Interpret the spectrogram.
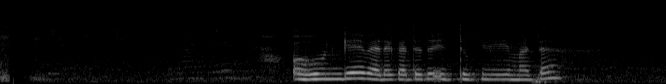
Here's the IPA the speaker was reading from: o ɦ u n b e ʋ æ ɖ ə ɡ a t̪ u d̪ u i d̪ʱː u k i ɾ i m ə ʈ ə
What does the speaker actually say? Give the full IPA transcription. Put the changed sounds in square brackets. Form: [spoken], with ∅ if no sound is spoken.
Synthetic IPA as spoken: o ɦ u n [ɡ] e ʋ æ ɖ ə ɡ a t̪ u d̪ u i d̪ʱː u k i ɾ [iː] m ə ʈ ə

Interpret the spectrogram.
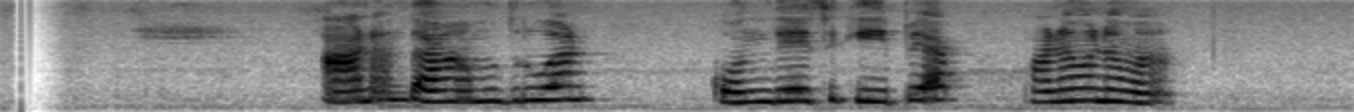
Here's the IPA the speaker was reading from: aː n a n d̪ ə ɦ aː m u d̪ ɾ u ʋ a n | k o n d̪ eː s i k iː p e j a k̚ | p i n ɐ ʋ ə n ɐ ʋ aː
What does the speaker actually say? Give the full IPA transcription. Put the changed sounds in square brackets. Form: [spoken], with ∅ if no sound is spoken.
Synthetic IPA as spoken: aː n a n d̪ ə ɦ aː m u d̪ ɾ u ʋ a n | k o n d̪ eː s i k iː p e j a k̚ | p [a] n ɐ ʋ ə n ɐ ʋ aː

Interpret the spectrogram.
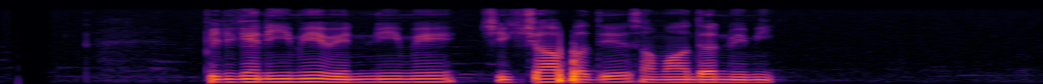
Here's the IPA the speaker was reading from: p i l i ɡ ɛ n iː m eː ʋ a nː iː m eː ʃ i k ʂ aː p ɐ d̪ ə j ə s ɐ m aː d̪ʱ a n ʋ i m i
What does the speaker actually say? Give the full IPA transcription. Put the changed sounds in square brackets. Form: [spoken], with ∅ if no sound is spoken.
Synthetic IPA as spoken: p i l i ɡ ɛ n iː m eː ʋ [e] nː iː m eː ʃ i k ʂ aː p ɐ d̪ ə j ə s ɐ m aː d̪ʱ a n ʋ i m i

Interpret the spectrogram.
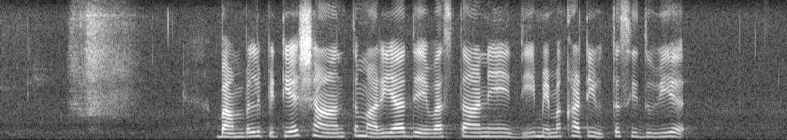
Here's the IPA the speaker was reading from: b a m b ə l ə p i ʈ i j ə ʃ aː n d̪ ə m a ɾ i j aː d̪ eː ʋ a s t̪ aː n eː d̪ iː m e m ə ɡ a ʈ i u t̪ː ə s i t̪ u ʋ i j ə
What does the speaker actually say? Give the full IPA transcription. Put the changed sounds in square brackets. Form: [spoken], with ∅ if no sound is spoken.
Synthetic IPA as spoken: b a m b ə l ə p i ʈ i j ə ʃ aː n [t̪] ə m a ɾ i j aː d̪ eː ʋ a s t̪ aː n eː d̪ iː m e m ə [k] a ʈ i u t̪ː ə s i [d̪] u ʋ i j ə

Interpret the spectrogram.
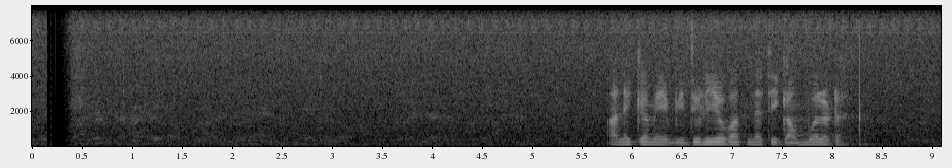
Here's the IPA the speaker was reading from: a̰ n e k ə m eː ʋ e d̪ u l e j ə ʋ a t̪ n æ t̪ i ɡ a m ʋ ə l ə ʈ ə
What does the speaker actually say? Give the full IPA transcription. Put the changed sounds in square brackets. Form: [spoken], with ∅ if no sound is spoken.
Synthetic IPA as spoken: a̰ n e k ə m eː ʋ [i] d̪ u l [i] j ə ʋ a t̪ n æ t̪ i ɡ a m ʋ ə l ə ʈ ə

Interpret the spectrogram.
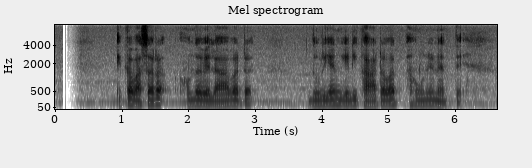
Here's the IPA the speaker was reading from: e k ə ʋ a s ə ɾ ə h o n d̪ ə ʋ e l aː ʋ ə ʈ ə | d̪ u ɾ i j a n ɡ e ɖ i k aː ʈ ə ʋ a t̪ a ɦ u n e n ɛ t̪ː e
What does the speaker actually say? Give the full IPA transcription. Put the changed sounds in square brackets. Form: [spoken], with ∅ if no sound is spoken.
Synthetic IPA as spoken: e k ə ʋ a s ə ɾ ə h o n d̪ ə ʋ e l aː ʋ ə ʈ ə | d̪ u ɾ i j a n ɡ e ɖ i k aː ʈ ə ʋ a t̪ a ɦ u n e n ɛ t̪ː e

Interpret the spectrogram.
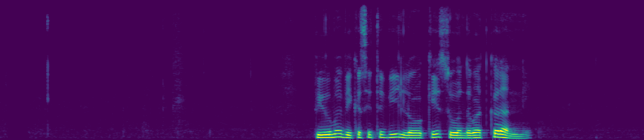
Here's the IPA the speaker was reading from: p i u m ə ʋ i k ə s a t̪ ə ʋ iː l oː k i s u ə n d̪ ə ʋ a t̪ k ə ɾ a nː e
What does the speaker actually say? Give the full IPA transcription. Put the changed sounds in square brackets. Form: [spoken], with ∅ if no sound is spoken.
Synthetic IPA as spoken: p i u m ə ʋ i k ə s [i] t̪ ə ʋ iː l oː k [e] s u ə n d̪ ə ʋ a t̪ k ə ɾ a nː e

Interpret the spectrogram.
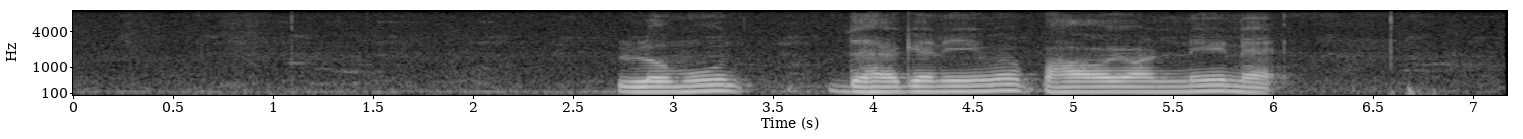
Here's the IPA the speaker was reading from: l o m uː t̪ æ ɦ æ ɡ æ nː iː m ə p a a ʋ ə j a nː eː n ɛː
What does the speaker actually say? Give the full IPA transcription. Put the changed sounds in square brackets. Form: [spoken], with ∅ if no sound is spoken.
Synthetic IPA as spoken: l o m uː [d̪] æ ɦ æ ɡ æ [n] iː m ə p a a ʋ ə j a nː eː n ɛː

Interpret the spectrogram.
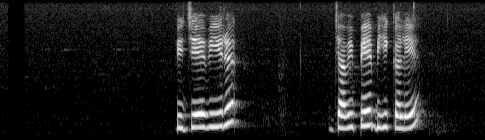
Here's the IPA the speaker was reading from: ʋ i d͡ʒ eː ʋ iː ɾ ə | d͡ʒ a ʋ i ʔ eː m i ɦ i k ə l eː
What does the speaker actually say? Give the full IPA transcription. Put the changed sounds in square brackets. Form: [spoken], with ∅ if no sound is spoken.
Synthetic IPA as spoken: ʋ i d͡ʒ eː ʋ iː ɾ ə | d͡ʒ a ʋ i [p] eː [b] i ɦ i k ə l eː

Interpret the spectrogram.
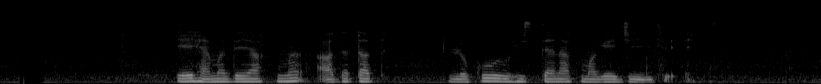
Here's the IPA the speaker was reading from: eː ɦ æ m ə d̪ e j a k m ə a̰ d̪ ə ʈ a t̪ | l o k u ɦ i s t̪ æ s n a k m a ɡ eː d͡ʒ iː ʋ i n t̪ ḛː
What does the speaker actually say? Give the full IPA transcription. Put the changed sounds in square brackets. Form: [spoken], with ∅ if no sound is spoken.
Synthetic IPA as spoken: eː ɦ æ m ə d̪ e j a k m ə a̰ d̪ ə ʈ a t̪ | l o k u ɦ i s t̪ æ [∅] n a k m a ɡ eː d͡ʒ iː ʋ i [∅] t̪ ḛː

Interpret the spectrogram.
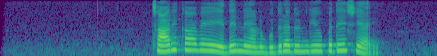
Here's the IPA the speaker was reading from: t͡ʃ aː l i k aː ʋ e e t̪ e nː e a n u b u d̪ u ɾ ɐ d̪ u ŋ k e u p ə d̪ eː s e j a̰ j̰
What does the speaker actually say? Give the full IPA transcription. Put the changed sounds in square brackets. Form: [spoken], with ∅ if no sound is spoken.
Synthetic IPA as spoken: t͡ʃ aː [ɾ] i k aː ʋ e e [d̪] e nː e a n u b u d̪ u ɾ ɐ d̪ u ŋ [ɡ] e u p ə d̪ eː [ʃ] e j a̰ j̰

